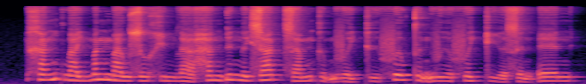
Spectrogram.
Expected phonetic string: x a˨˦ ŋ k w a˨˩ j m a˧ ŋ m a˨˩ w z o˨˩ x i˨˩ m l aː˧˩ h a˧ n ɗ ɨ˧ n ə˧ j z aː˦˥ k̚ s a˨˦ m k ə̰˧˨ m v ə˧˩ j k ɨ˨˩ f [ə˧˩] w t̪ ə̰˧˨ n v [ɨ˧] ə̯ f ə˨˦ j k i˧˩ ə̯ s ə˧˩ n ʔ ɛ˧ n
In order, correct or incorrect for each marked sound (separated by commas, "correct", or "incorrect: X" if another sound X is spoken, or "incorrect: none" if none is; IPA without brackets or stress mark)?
incorrect: ə˧, incorrect: ɨ˨˩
